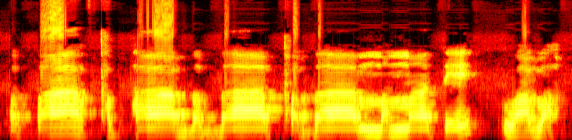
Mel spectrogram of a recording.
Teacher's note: ਸਾਡੇ ਬੁੱਲ ਜੁੜਦੇ ਆ ਜਦੋਂ ਅਸੀਂ ਉਚਾਰਨ ਕਰਦੇ ਆਂ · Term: ਹੁਣਠੀ ਧੁਨੀਆ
